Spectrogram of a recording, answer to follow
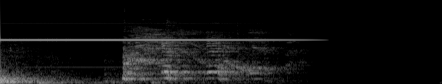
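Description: An electronic alarm sounding one continuous high-pitched tone over shouting voices, cut off suddenly about three seconds in.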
